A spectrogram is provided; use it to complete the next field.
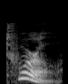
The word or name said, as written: twirl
